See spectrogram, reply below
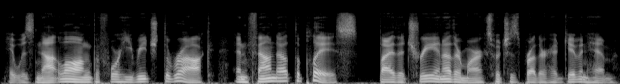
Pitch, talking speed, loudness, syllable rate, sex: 110 Hz, 250 wpm, -19 LUFS, 5.7 syllables/s, male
